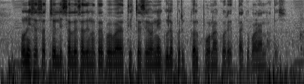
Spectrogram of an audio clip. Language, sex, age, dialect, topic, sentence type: Bengali, male, 18-24, Western, agriculture, statement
